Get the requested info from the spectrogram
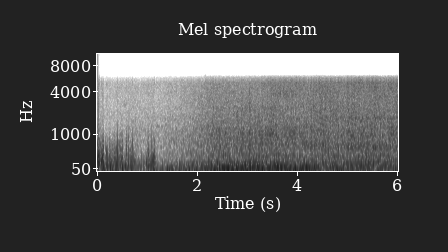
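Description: A motor vehicle's engine running close by: a steady low rumble that sets in about a second in and holds.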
